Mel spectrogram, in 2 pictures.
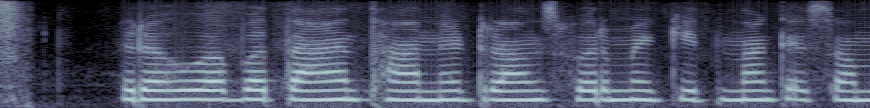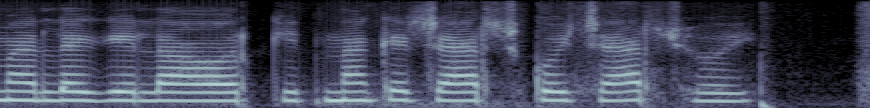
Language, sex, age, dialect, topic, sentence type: Magahi, female, 18-24, Southern, banking, question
